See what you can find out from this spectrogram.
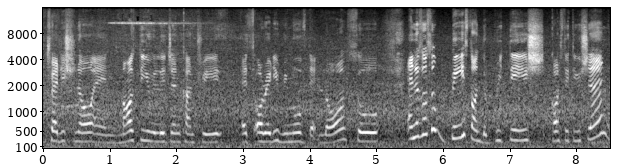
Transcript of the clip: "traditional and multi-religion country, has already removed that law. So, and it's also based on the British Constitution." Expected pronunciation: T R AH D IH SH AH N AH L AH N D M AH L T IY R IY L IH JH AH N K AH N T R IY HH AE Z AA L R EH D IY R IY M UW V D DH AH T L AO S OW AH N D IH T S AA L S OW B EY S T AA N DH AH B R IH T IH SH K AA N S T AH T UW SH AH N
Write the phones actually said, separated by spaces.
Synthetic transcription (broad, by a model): T R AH D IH SH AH N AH L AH N M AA L T IY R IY L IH JH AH N K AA N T R IY HH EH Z AA L R EH D IY R IY M UW V D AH T L AO S OW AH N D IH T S AA L S OW B EY S T AA N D AH B R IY T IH SH K AA N S T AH T UW SH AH N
